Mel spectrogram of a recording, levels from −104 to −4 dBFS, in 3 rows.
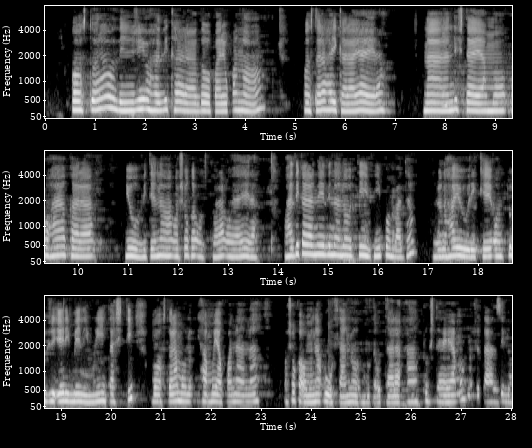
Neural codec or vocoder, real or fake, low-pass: none; real; 7.2 kHz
